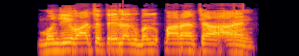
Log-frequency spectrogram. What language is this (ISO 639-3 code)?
snd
